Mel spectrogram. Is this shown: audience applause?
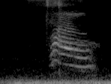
no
